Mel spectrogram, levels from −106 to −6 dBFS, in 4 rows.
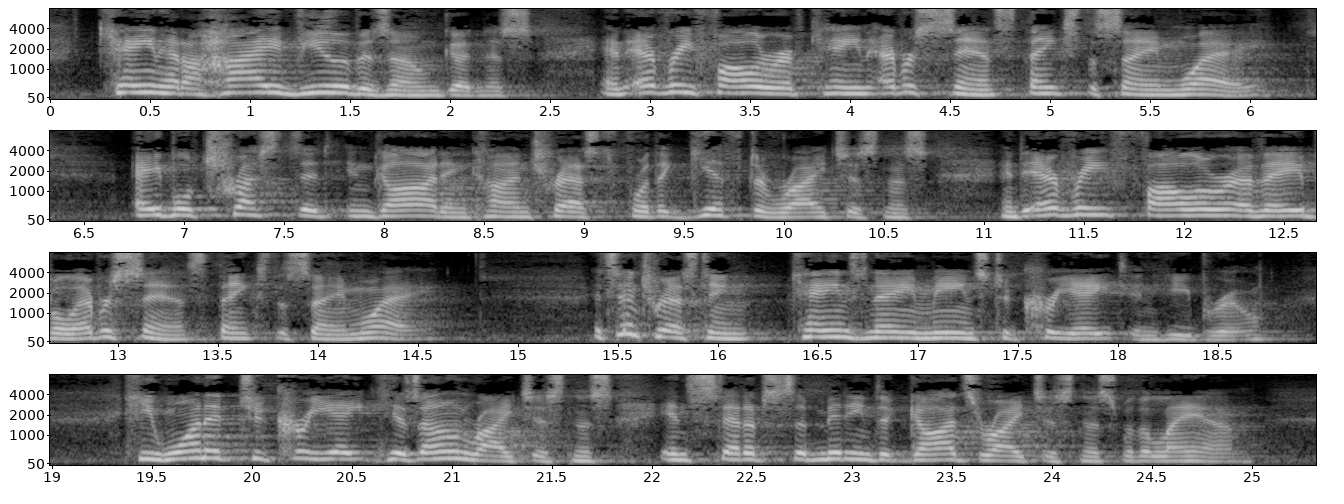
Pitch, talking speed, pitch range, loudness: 180 Hz, 160 wpm, 155-205 Hz, -33 LUFS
